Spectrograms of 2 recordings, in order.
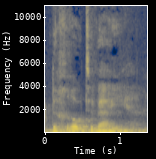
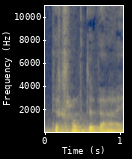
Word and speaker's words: De Groote Wei: Now, can you tell the pronunciation of the cidery? Because I want to make sure that I have that correct. De Groote Wei. De Groote Wei. Yeah. Everybody repeat after me. De Groote Wei.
